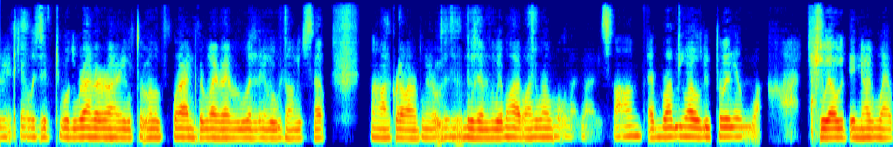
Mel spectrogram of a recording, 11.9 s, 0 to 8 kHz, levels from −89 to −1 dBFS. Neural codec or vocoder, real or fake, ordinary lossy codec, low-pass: codec, 16 kHz, 0.5 kbps, FreqCodec, larger model; fake; MP3, 32 kbps; 7.2 kHz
